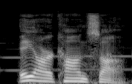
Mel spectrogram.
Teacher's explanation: In French that final s is silent. So they pronounced the word something like arans saw.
